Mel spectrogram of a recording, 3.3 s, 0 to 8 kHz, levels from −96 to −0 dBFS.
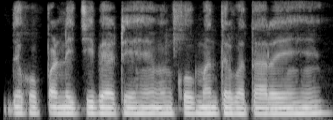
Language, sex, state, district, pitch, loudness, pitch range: Hindi, male, Uttar Pradesh, Budaun, 110 Hz, -20 LUFS, 105-110 Hz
